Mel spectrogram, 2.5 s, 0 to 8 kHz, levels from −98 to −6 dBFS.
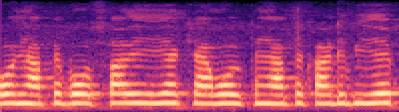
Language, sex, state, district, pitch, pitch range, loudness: Hindi, male, Haryana, Jhajjar, 245 Hz, 240-250 Hz, -14 LUFS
